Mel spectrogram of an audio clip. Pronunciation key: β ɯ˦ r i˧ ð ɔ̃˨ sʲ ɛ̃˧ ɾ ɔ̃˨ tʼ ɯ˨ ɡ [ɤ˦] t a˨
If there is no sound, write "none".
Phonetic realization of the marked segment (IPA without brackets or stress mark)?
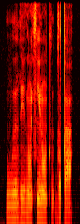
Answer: ɤ˦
